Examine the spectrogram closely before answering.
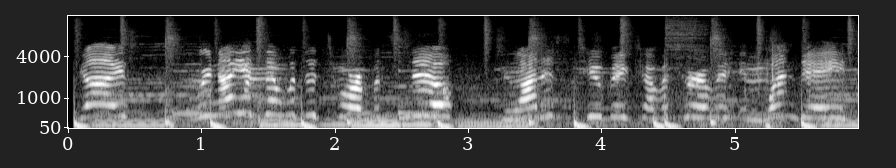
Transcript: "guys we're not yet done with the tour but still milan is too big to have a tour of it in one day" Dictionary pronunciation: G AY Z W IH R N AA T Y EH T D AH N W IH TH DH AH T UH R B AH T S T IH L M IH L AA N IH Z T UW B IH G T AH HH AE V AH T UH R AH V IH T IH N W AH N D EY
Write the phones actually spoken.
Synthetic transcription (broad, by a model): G AY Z W IH R N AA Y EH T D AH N W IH DH AH T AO R B AH T S T IH L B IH AA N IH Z T UW B IH G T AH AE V AH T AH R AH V IH T IH N W AH N D EY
